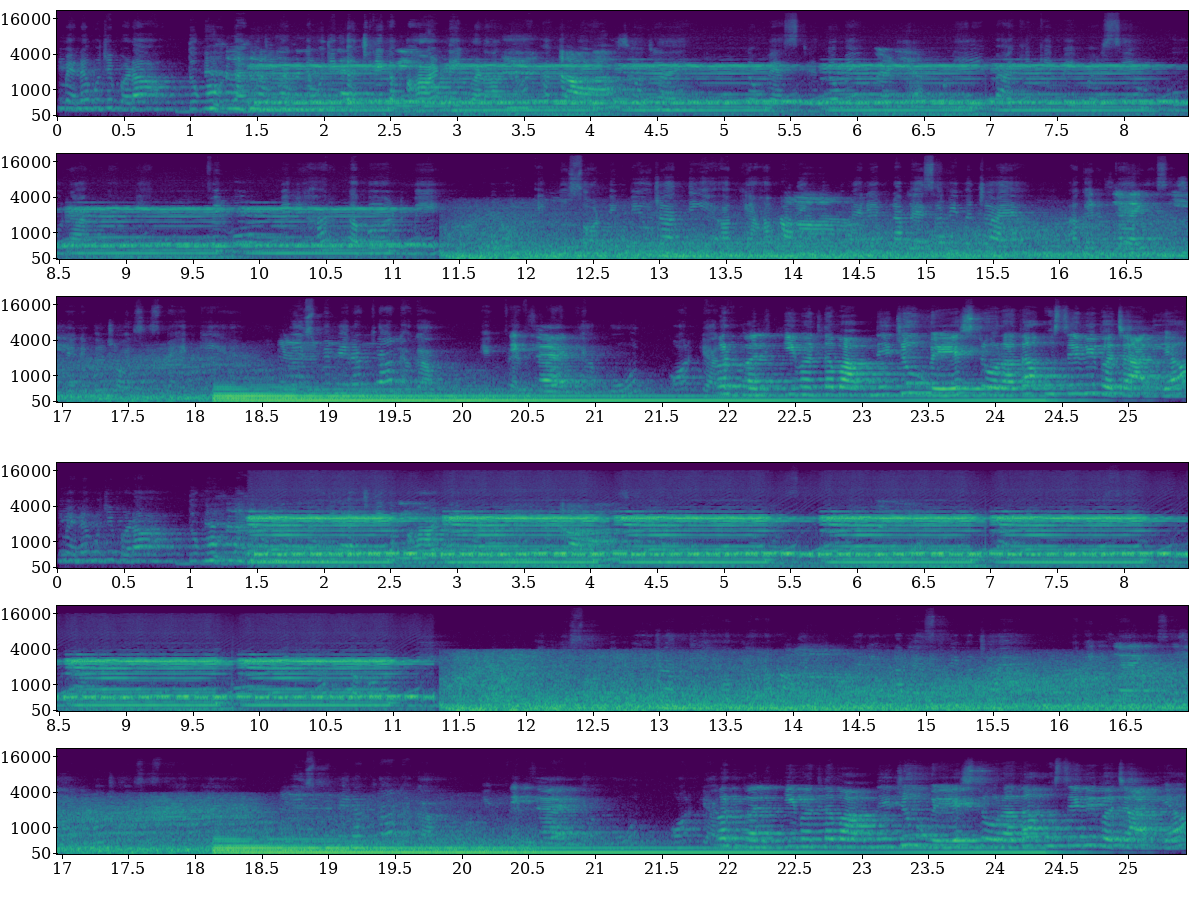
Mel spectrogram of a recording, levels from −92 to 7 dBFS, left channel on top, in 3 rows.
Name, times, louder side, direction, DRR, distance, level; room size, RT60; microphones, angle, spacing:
voice 1, 0.0-4.7 5.2-6.0 6.6-9.2 9.6-11.4 11.7-15.8 16.1-18.4 18.7-19.8 20.1-22.2, left 3 dB, 50° left, 3 dB, 1.6 m, -42 dB
voice 2, 1.1-2.2 2.5-2.8 3.3-4.2 4.5-4.7 6.1-6.5 12.1-12.5 13.9-15.1 16.2-17.1 18.6-19.5 20.4-20.8 21.9-25.4, left 3 dB, 65° left, -5 dB, 3.3 m, -34 dB
sound 1, 1.4-20.6, right 7 dB, 75° right, 0.5 m, -29 dB
sound 2, 18.1-24.4, right 1 dB, 20° right, 0.5 m, -26 dB
24.0 x 12.5 x 3.1 m, 1.5 s
head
